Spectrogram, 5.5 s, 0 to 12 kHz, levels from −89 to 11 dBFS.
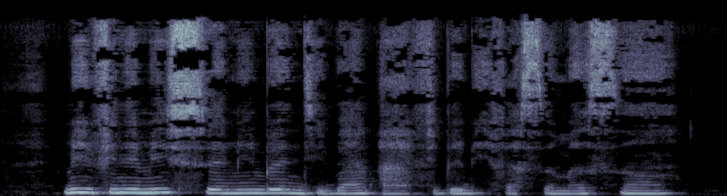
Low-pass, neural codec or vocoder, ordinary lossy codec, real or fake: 10.8 kHz; vocoder, 44.1 kHz, 128 mel bands every 256 samples, BigVGAN v2; MP3, 48 kbps; fake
